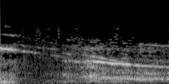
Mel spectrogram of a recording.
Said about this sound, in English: The engine scream you will now hear is a Vampire jet of the Orange City Air passing close overhead at a ground speed of 560 miles an hour.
